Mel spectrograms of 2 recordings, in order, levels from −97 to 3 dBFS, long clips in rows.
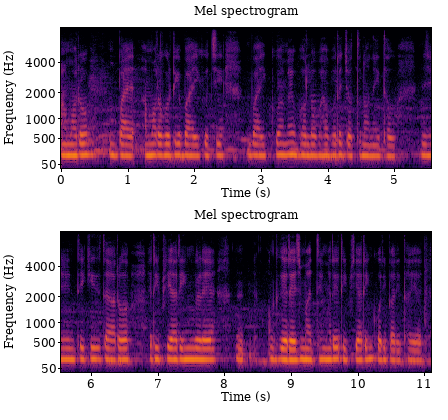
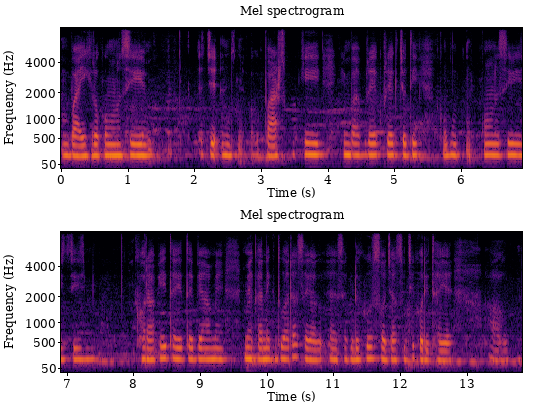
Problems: constant background noise, continuous background conversations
